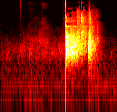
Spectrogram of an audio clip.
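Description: A plate set down on a kitchen countertop with one sharp clack about a second in, followed by a short scrape as it settles.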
